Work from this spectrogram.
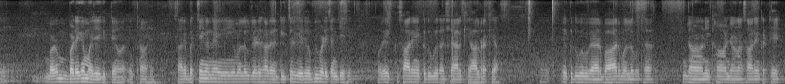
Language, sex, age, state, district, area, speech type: Dogri, male, 30-45, Jammu and Kashmir, Jammu, rural, spontaneous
